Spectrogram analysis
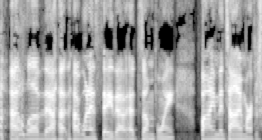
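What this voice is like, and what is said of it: Usual voice. Nothing is said of it.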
